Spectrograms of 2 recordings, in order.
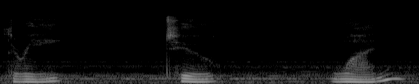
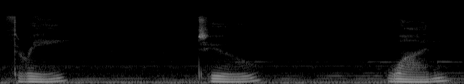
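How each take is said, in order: Both takes have the same delivery.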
